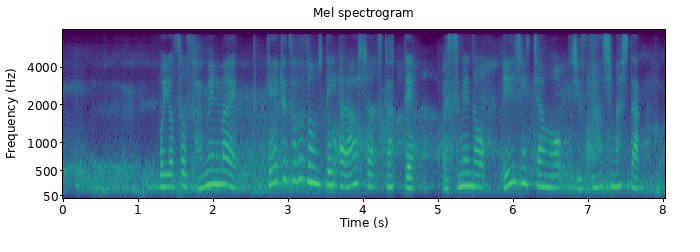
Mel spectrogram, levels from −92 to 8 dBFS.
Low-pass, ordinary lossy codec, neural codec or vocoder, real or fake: 7.2 kHz; none; codec, 24 kHz, 0.9 kbps, WavTokenizer, large speech release; fake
